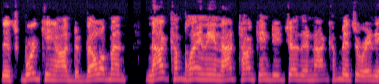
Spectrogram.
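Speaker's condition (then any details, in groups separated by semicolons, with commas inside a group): ALS; much trouble speaking but intelligible, breathing limits talking time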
